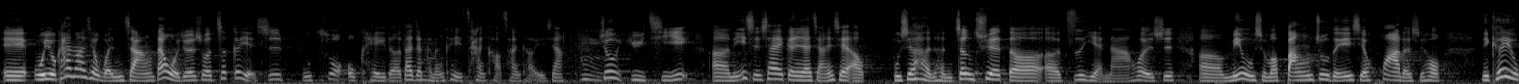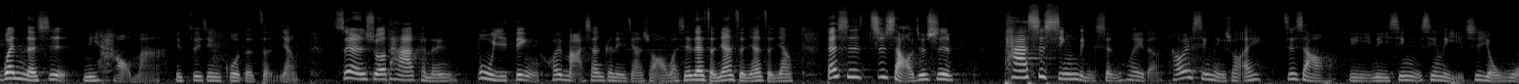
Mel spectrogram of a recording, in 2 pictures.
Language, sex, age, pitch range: Chinese, female, 20-39, 165-225 Hz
